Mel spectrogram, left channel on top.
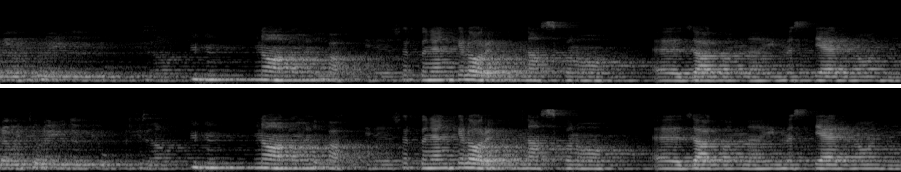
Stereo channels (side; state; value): both; normal; correlation 0.87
